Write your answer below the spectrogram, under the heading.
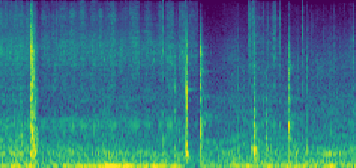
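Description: Bicycle riding along an asphalt street, heard on a handlebar-mounted camera as a steady low rumble of wind and road noise, with a few sharp clicks and knocks scattered through it.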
